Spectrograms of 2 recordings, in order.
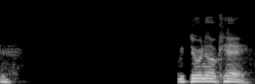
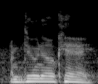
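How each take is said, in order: First: Very slow, dragged-out words; slow drawn-out. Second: Said in the usual way. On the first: Real, not acted. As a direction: stretch it out wearily. Repeats how he's doing, drawn out.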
